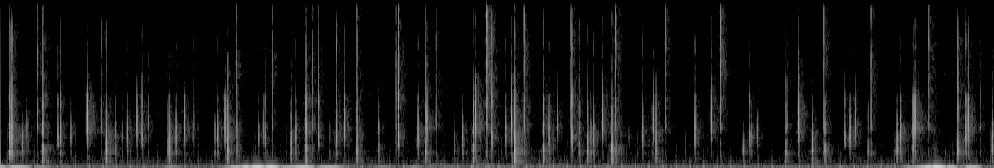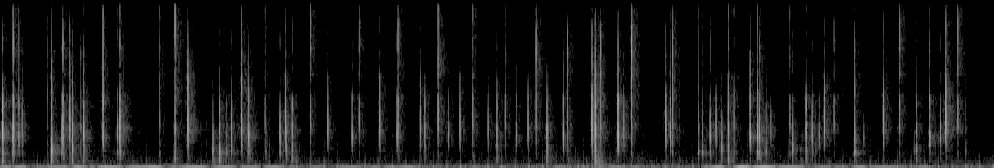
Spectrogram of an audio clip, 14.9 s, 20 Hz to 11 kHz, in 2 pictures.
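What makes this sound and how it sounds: Long nails rapidly tap and scratch the back of a small, solid iPhone in a clear plastic case held in both hands. The result is a dense stream of crisp, bright clicks and scratchy scrapes. Two louder, duller bumps stand out near the 2- and 7-second marks.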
